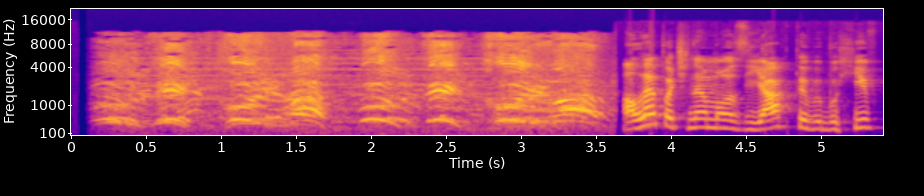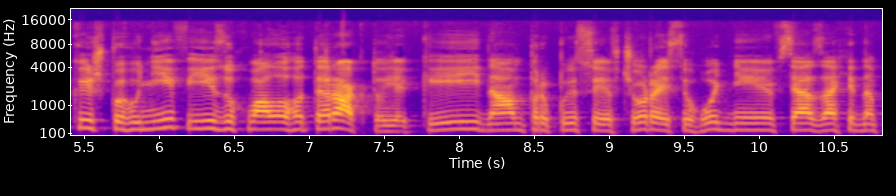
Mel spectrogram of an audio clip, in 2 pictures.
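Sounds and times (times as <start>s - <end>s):
protest crowd chanting in Tbilisi: 0.1s - 3.7s
speech: 3.7s - 10.8s.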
